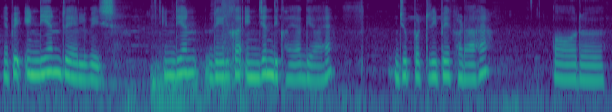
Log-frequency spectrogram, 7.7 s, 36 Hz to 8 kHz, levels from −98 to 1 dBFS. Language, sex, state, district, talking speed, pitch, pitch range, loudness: Hindi, female, Bihar, Begusarai, 135 wpm, 200 Hz, 180-220 Hz, -43 LUFS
